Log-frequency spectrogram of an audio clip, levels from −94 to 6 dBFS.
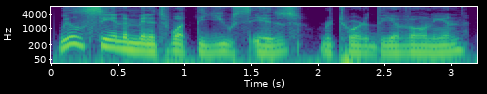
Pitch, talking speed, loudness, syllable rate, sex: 115 Hz, 225 wpm, -19 LUFS, 6.6 syllables/s, male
